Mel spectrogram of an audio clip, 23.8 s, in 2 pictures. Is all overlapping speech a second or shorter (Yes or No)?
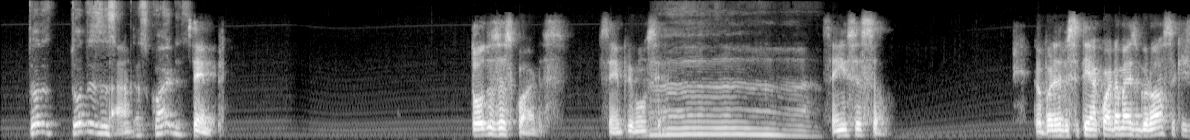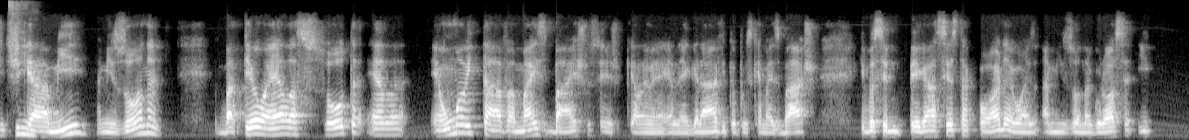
Yes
